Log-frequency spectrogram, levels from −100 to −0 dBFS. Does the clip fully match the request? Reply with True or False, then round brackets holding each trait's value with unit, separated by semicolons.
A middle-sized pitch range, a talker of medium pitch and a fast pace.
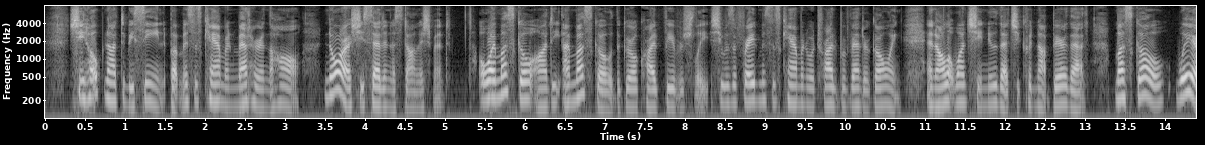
True (3.4 semitones; 175 Hz; 240 wpm)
